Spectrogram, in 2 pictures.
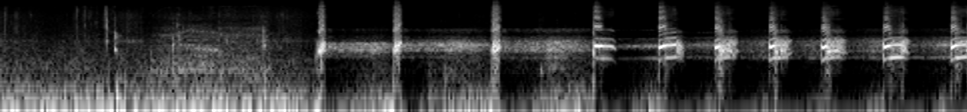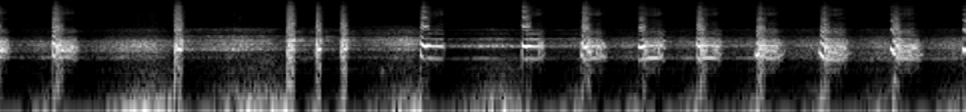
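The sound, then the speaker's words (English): Turkey yelps and cut notes on a hand-operated turkey call, demonstrated at a hunting convention seminar: many sharp, evenly spaced raspy notes in a quick, steady rhythm, loud and alone after a short stretch of noise at the start. “I'm going to light cut at him a little bit, and maybe get that faster, listen to the rhythm of the yelp here. I'll pick up the rhythm of the yelp, try to get his attention, get him excited.”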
